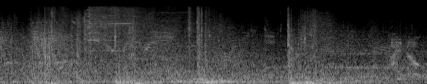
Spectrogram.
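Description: A jetpack roars with a rushing blast.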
